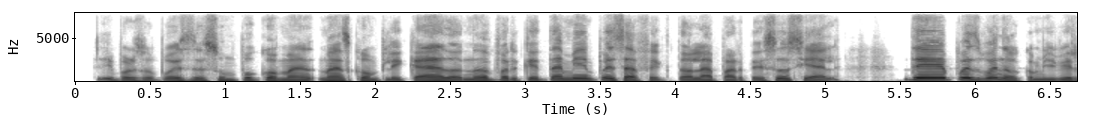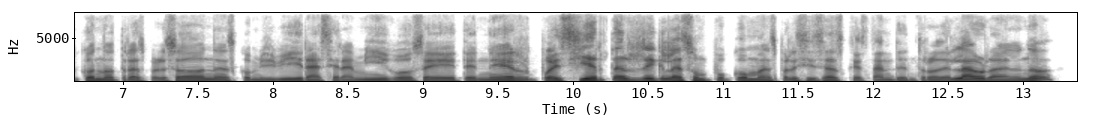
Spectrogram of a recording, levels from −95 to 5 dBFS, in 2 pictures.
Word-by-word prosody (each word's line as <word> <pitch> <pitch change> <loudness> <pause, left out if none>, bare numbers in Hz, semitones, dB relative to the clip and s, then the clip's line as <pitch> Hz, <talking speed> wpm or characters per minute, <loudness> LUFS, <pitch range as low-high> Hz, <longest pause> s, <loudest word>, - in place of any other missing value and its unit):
Sí, 115 -2 -6
por 115 -3 -3
supuesto, 130 +6 -3
es 125 +3 -3
un 140 - -1
poco 145 0 -1
más 130 0 0
más 140 -2 +1
complicado, 135 +2 +1
¿no? 145 +8 +1
Porque 130 -5 -3
también, 185 +4 +1
pues, 185 -4 +1
afectó 110 -2 -1
la 115 +1 0
parte 115 +1 -4
social 155 -4 -2 0.4
de, 220 -1 +9
pues, 215 -1 +4
bueno, 185 - +1
convivir 120 +2 -3
con 140 +1 -1
otras 115 -2 -4
personas, 130 +3 -3
convivir, 110 +2 -3
hacer 100 -1 -4
amigos, 105 +1 -3
eh, 105 -2 -1
tener, 125 +6 -1
pues, 135 -1 +1
ciertas 165 +2 +3
reglas 160 -3 +2
un 150 -3 -1
poco 140 +1 -5
más 130 -3 -3
precisas 120 -1 -4
que 100 - -8
están 105 0 -7
dentro 105 0 -7
del 110 - 0
aula, 135 -11 +2
¿no? 180 +7 -1
130 Hz, 190 wpm, -22 LUFS, 115-150 Hz, 0.4 s, de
